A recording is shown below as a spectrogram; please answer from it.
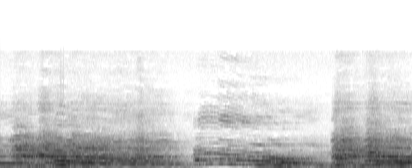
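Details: A male corgi howls in long, wavering, sliding tones that dip and rise again, set off by the word "no" repeated in an odd octave.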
